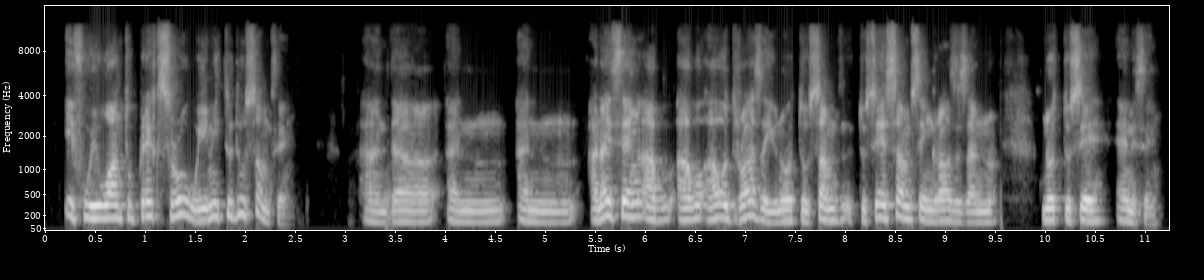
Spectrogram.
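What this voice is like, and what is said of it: Speaker's own foreign accent. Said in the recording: “i'm conscious of my accent i'm conscious mm. of the ways that i speak”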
